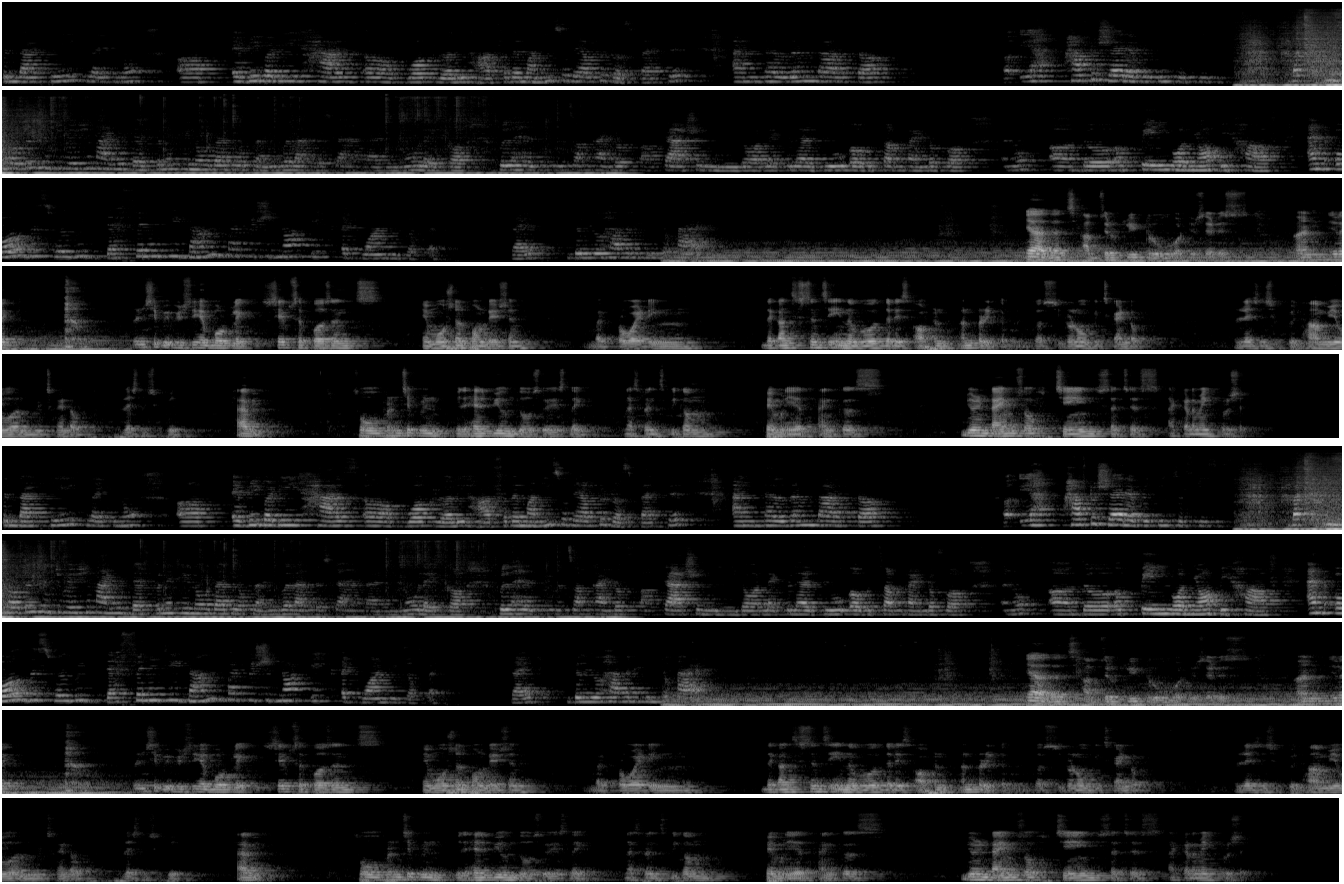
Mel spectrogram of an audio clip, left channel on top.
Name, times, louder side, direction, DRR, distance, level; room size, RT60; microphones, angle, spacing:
voice 1, 0.0-8.9 10.0-31.2 31.9-33.9 36.1-36.4 36.7-36.8, right 3 dB, 40° right, 0.4 m, -39 dB
sound 1, 12.3-19.6, equal, 15° left, 0.8 m, -35 dB
sound 2, 33.4-41.7, right 2 dB, 80° right, 0.7 m, -38 dB
voice 2, 37.0-39.4 39.7-40.3 40.8-41.1 41.5-44.0 44.4-45.4 46.1-47.1 47.8-51.6 52.5-54.4 54.8-55.4 55.9-56.2 57.2-59.4 59.8-60.7 61.2-62.4 63.2-66.0, left 2 dB, 40° left, 0.5 m, -34 dB
3.9 x 2.2 x 4.3 m
head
